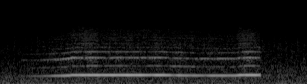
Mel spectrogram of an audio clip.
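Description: A steam locomotive whistle in the video game Railroads Online blows one long, steady tone for about two seconds over a faint rumbling background, with no voices.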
